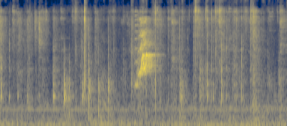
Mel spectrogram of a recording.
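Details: A single loud, rising, slightly raspy chirp from a pet cockatiel during a meal, set against soft continuous pecking and crunching.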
